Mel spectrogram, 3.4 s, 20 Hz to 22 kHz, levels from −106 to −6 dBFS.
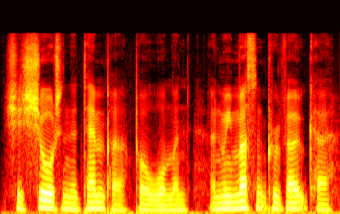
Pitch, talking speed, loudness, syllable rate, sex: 110 Hz, 210 wpm, -18 LUFS, 5.3 syllables/s, male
